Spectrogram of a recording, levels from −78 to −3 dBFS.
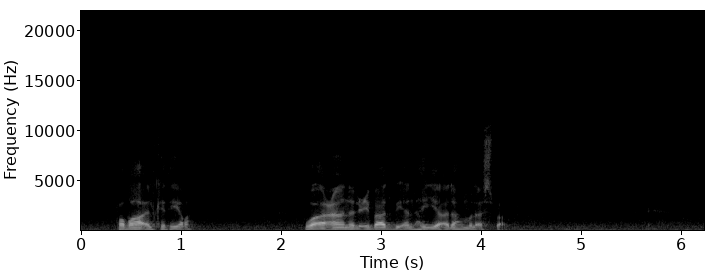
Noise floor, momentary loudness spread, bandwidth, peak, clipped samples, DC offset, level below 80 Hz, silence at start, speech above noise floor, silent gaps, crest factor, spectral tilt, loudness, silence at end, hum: -64 dBFS; 14 LU; 9.4 kHz; -22 dBFS; under 0.1%; under 0.1%; -70 dBFS; 0.35 s; 26 dB; none; 20 dB; -6.5 dB/octave; -39 LUFS; 0.15 s; none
